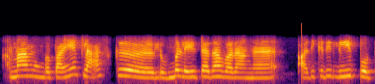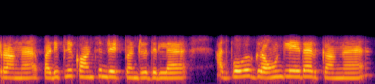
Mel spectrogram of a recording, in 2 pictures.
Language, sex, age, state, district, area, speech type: Tamil, female, 18-30, Tamil Nadu, Tiruppur, rural, conversation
